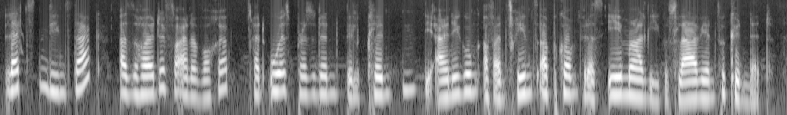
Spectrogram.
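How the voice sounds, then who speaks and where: A woman's voice: medium pitch, a little fast, creaky, few pauses, mellow, lo-fi sound. A woman radio presenter reading a scripted press review.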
